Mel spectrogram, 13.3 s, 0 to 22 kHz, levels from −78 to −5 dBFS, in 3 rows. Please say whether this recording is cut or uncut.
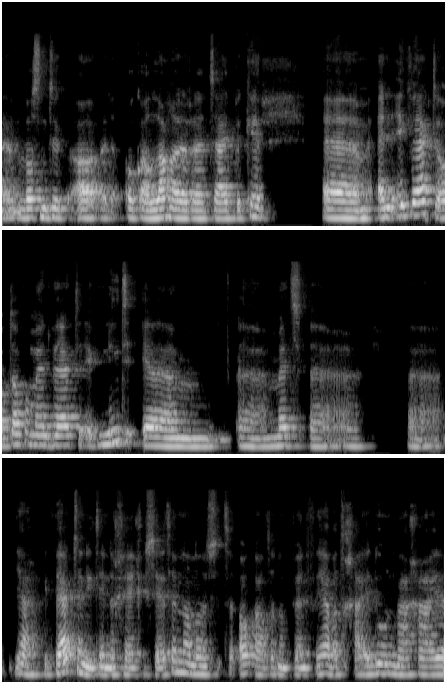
cut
